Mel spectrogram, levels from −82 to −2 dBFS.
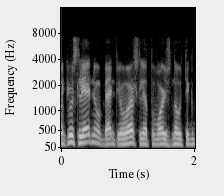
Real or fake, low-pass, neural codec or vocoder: real; 7.2 kHz; none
